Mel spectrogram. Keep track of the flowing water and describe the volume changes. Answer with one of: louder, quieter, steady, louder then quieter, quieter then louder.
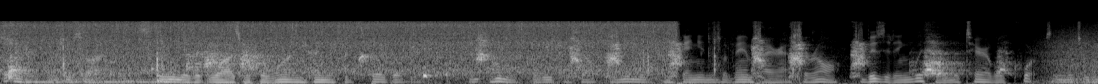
steady.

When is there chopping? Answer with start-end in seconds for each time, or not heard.
0.1-1.9, 6.5-8.1.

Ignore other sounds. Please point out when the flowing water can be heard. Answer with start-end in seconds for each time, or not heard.
0.0-6.8.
